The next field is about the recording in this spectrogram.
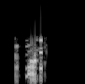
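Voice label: Raleigh Police Special Operations Tactical, p25; wake p25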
